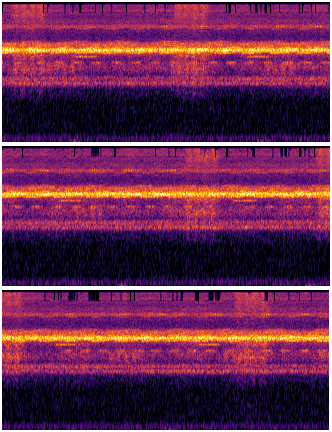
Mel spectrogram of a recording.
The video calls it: Crickets sound effect( Crickets chirping )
